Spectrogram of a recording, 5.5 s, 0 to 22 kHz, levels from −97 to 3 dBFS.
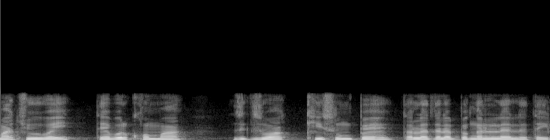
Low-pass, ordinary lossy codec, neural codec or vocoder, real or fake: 7.2 kHz; none; vocoder, 22.05 kHz, 80 mel bands, Vocos; fake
